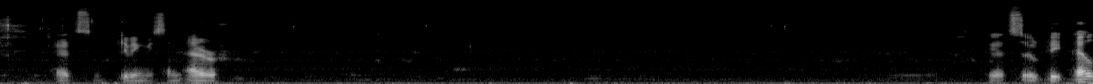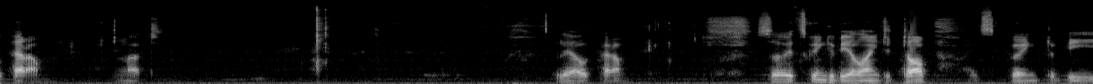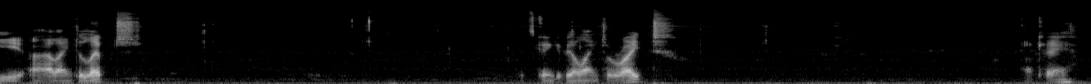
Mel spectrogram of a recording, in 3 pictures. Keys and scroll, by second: 3.7 Delete, 14.1 Return, 17.5 ctrl+space, 19.5 Return, 26.2 Return.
